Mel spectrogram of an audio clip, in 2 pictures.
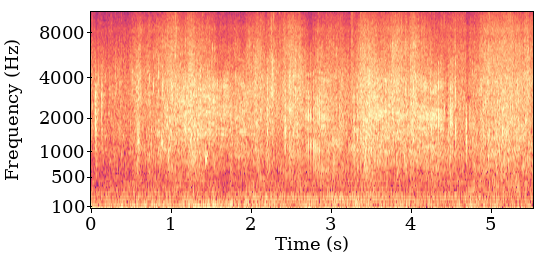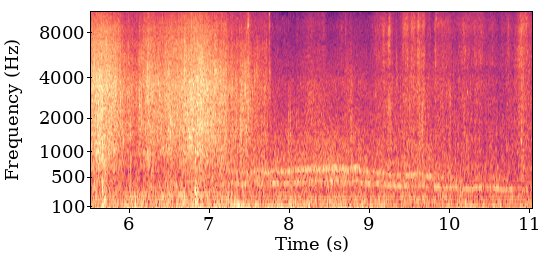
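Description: Wind buffeting the microphone and water rushing along the hull of a sailing yacht under way. About eight seconds in the rushing hiss falls away, leaving the wind rumble and a faint wavering hum.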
